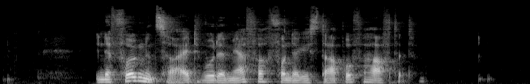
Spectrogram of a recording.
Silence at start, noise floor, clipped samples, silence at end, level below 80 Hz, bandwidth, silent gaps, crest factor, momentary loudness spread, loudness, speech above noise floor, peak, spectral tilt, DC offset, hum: 0.95 s; -59 dBFS; under 0.1%; 1.05 s; -52 dBFS; 16.5 kHz; none; 18 dB; 7 LU; -19 LUFS; 40 dB; -2 dBFS; -5.5 dB/octave; under 0.1%; none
